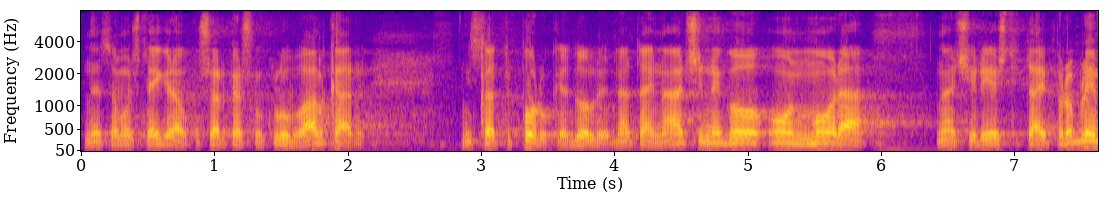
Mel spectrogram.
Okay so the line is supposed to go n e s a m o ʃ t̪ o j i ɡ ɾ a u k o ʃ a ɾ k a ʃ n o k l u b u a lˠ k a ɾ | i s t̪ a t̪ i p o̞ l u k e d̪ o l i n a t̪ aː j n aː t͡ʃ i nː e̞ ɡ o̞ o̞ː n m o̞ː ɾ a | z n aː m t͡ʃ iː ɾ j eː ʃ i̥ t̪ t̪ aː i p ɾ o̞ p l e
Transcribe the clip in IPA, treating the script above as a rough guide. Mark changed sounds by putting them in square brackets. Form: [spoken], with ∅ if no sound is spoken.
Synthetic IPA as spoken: n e s a m o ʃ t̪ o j i ɡ ɾ a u k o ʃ a ɾ k a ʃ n o k l [uː] b u a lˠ k a ɾ | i s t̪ a t̪ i p o̞ [ɾ] u k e d̪ o l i n a t̪ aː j n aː t͡ʃ i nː e̞ ɡ o̞ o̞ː n m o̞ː ɾ a | z n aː [∅] t͡ʃ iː ɾ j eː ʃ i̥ t̪ t̪ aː [j] p ɾ o̞ [b] l e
